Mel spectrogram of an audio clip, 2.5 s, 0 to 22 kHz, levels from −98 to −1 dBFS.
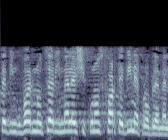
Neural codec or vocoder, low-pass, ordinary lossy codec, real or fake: none; 5.4 kHz; none; real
